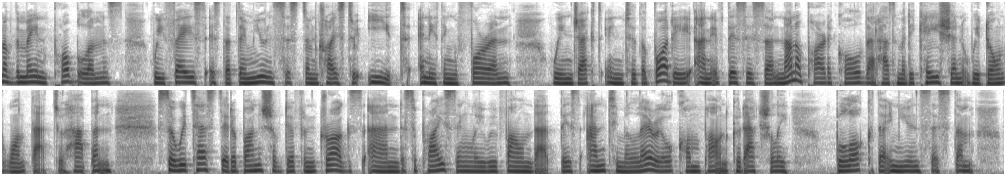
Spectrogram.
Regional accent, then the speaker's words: Finland; So I did a bachelor and master's degree in my home country in Finland in biology.

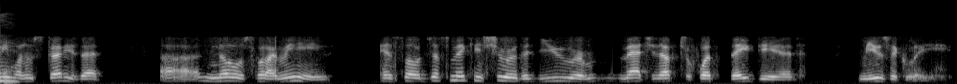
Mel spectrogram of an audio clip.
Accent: Kansas City, Missouri, United States; from the time I was growing up in Kansas City, listening

